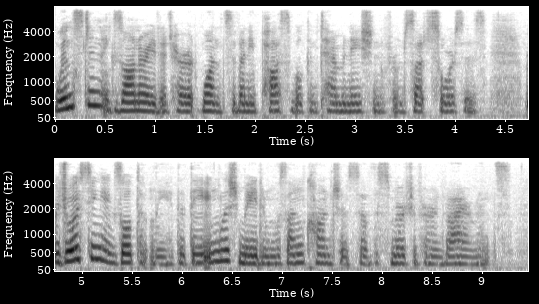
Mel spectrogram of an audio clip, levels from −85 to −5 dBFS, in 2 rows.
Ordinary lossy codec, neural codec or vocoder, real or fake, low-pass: Opus, 64 kbps; vocoder, 24 kHz, 100 mel bands, Vocos; fake; 7.2 kHz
